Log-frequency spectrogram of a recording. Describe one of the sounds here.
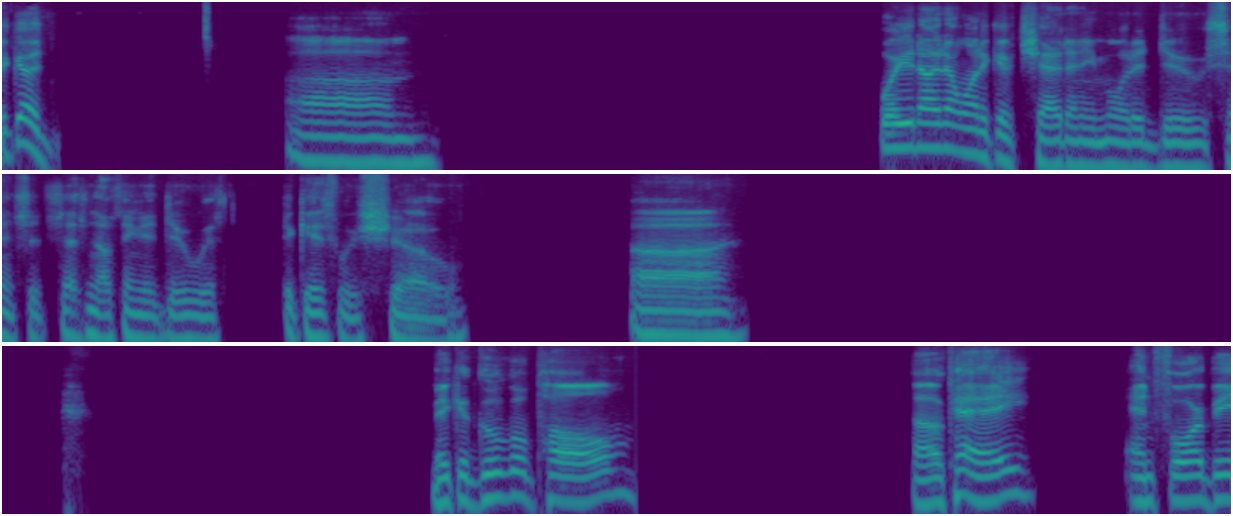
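An elderly man talks into a close microphone in short bursts with pauses.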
